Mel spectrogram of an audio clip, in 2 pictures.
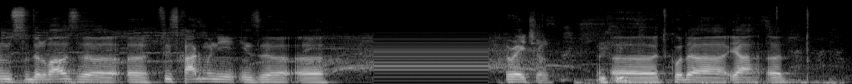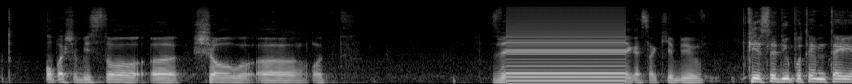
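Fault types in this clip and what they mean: System hang loop: the system froze while the sound hardware kept cycling one 5.8 ms piece of its buffer, which fits a 256-sample buffer, so the sound becomes a steady 172 Hz buzz from 3.74 to 4.89 s and from 13.58 to 14.78 s.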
